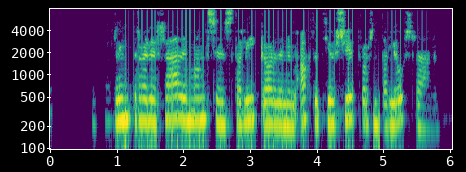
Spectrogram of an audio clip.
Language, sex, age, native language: Icelandic, female, 18-19, Icelandic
